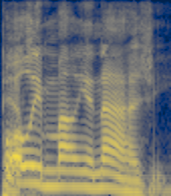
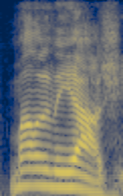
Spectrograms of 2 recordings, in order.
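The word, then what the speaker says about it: Paulie Malignaggi: Paulie Malignari. Wow, pretty good. Come on. Malignari.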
